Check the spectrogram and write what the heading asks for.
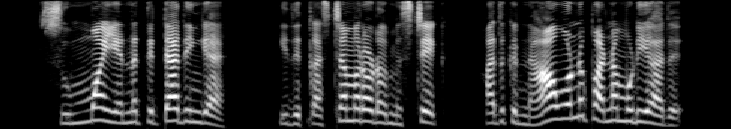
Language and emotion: Tamil, angry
